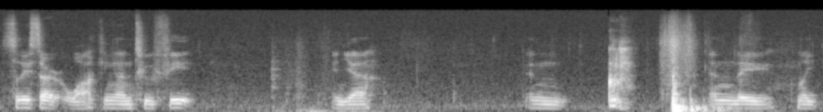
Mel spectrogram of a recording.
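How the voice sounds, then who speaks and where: A man's voice: fairly low pitch, little pitch movement, drawn-out words, pauses often, a bit bright, a little hiss or hum. A young man giving a casual spoken book review, rambling in slang with lots of filler words, filmed in a small dim bedroom.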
